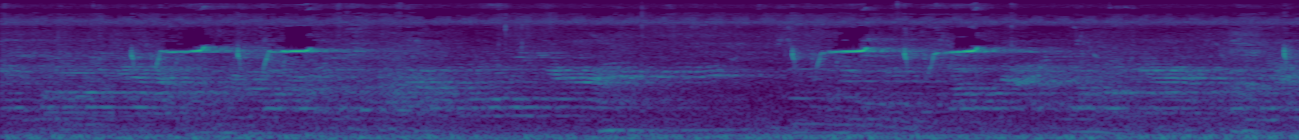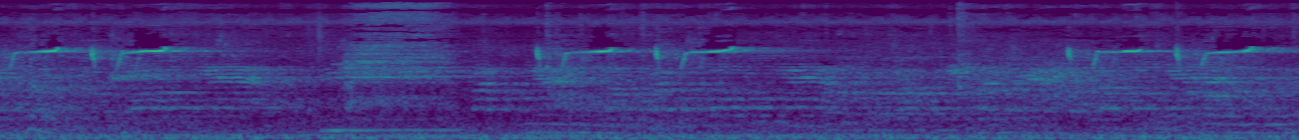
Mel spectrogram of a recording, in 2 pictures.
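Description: Small birds chirping over and over, short high calls coming every second or two, over a steady low rumble of city traffic.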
